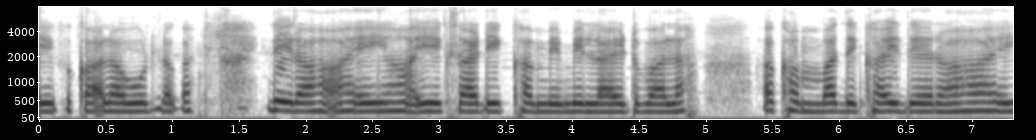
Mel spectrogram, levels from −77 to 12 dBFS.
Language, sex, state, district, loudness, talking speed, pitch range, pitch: Hindi, female, Uttar Pradesh, Gorakhpur, -13 LUFS, 165 wpm, 215-225 Hz, 220 Hz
